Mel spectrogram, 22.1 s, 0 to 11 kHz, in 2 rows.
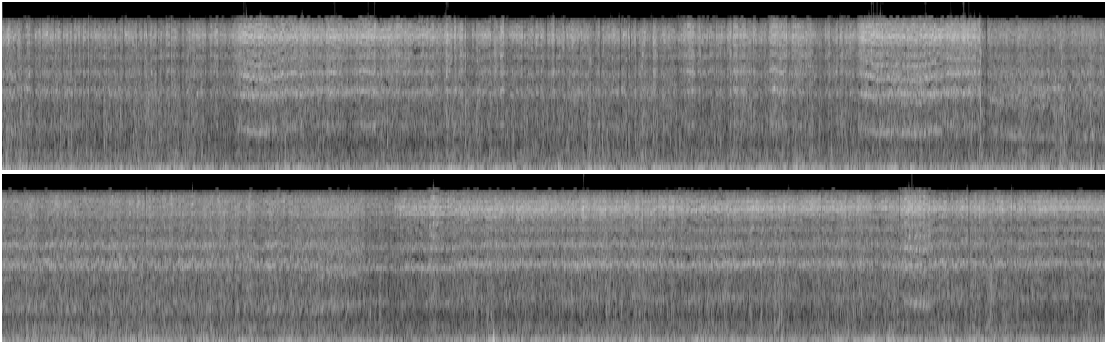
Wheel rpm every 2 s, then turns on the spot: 230, 230, 230, 240, 220, 200, 190, 210, 230, 230, 230.
none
